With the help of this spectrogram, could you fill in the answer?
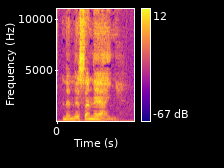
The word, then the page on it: nenes sageiag: Aneityum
